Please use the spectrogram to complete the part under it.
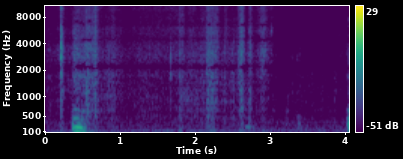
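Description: A man blows his nose into a tissue.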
